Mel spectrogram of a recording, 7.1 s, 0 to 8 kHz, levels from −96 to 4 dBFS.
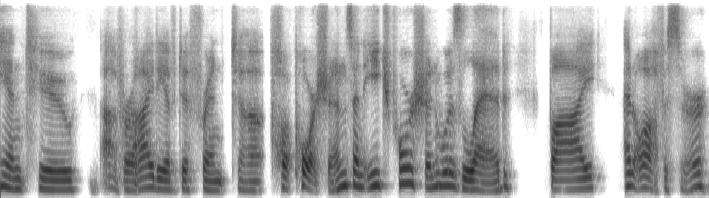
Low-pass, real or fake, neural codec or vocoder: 7.2 kHz; fake; codec, 24 kHz, 0.9 kbps, DualCodec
